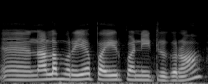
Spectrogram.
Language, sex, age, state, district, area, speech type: Tamil, female, 45-60, Tamil Nadu, Erode, rural, spontaneous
